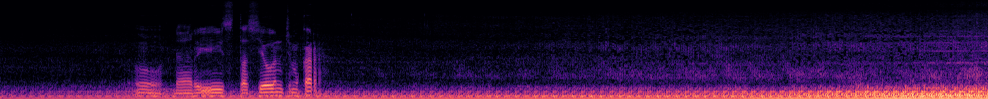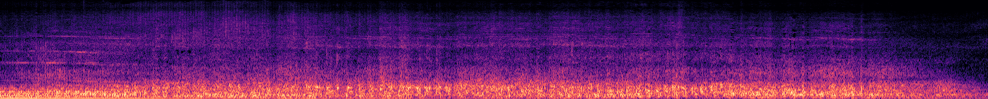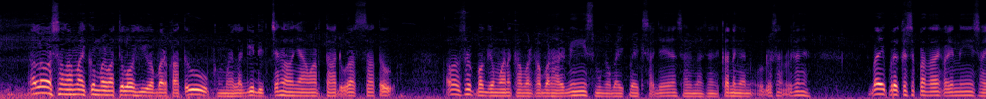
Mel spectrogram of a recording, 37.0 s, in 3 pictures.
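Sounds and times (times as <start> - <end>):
diesel locomotive engine: 0.0 - 37.0
train wheels on rail: 7.8 - 27.4.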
